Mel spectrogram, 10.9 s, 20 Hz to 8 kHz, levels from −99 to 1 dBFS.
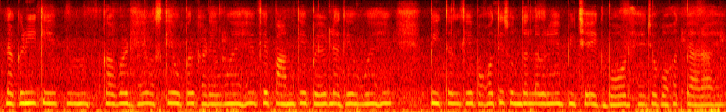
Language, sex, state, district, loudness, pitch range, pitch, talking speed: Hindi, female, Chhattisgarh, Kabirdham, -36 LUFS, 245-265 Hz, 255 Hz, 180 wpm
